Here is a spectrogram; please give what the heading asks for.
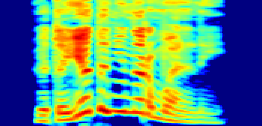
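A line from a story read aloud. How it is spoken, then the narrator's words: Loud laughter. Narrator (Russian): захохотал Надир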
